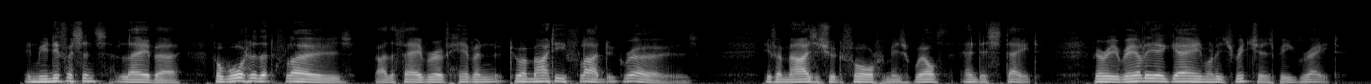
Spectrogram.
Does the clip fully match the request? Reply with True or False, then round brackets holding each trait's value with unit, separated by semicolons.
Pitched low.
True (120 Hz)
